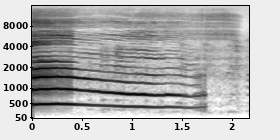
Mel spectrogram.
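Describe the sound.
A voice imitates the creak of a door being opened with one drawn-out, slowly falling tone, held about a second and a half and clear against silence, then cut off sharply.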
